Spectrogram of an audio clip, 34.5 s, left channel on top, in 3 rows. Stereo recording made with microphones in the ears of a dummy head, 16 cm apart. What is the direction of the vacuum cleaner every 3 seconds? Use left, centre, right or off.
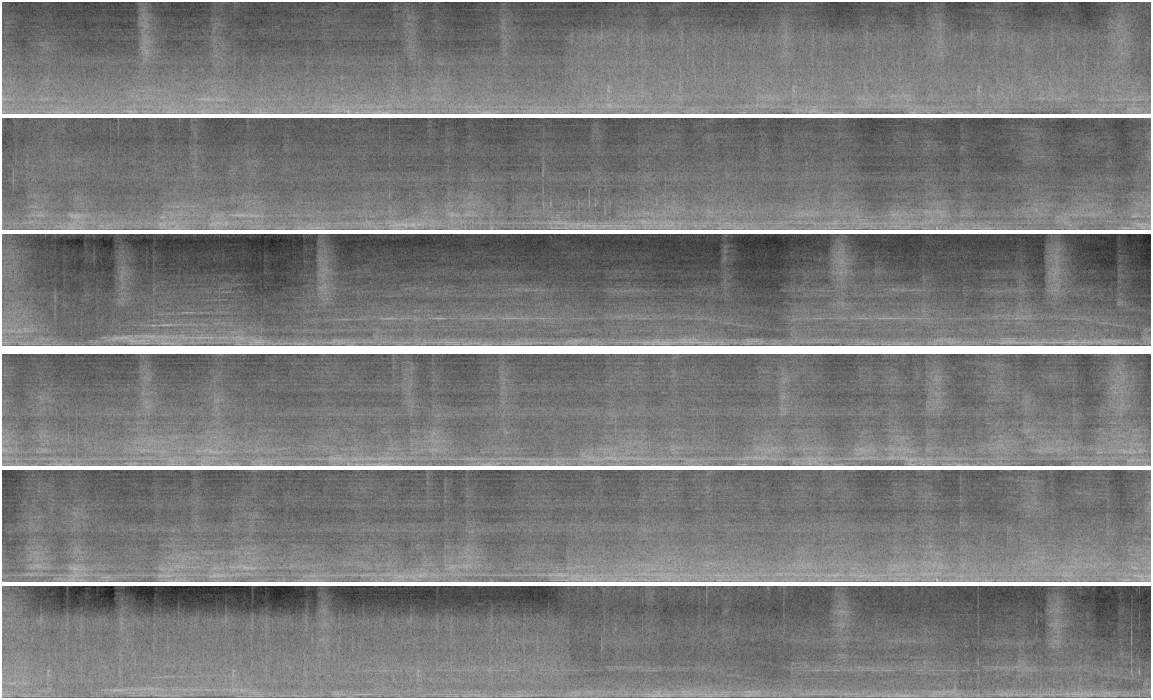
right, right, right, right, right, right, right, right, left, left, left, left.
